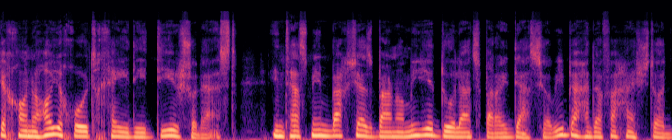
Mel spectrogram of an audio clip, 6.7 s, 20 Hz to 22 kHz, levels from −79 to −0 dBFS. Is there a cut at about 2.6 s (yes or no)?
yes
